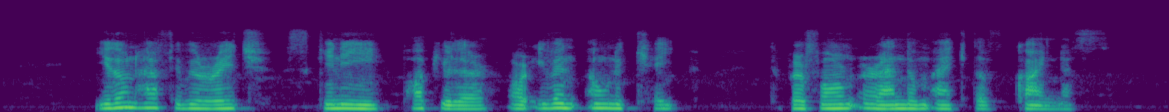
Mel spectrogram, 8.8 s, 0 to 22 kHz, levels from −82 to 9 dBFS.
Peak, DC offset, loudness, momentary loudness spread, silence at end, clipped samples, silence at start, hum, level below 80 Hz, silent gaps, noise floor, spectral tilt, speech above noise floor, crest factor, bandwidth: -4 dBFS; under 0.1%; -20 LUFS; 14 LU; 0.7 s; under 0.1%; 0.75 s; none; -58 dBFS; none; -71 dBFS; -9 dB/octave; 52 dB; 16 dB; 6.6 kHz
